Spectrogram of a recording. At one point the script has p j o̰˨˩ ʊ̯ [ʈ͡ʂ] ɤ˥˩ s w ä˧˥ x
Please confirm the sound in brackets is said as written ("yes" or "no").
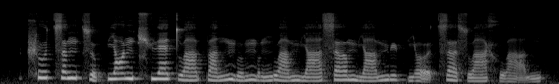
no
